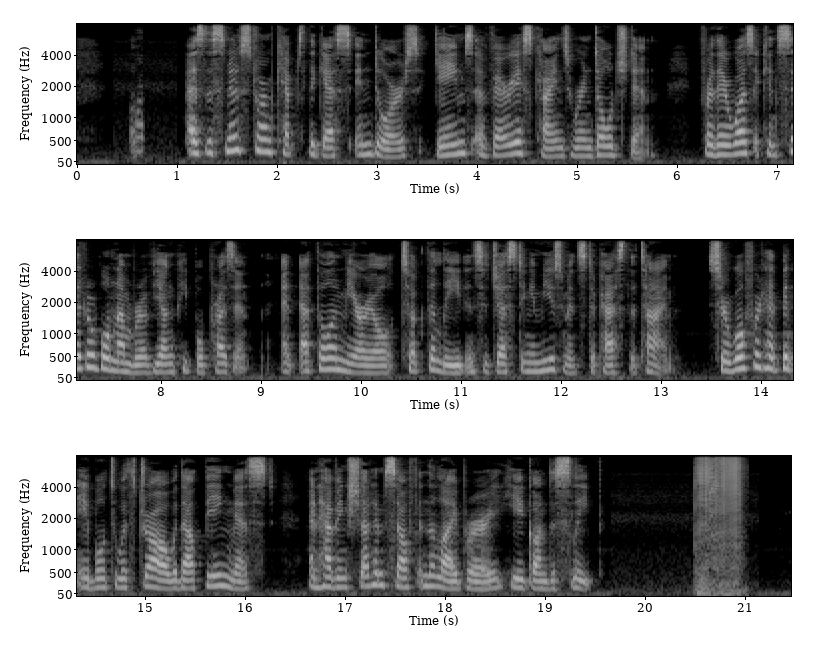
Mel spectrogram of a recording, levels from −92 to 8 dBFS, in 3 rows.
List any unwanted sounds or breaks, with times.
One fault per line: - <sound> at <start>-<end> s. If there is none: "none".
- laugh at 0.5-0.7 s
- squeak at 20.5-21.0 s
